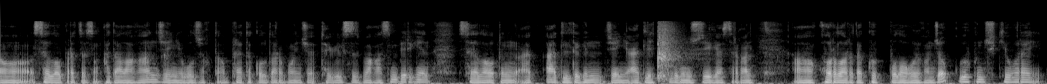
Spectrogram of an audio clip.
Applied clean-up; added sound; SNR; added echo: none; Explosion; 17 dB; none.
